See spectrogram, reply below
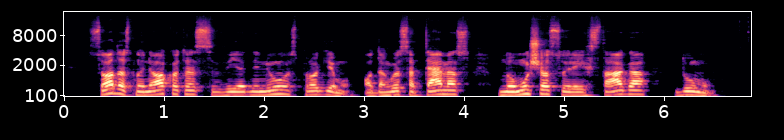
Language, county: Lithuanian, Alytus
